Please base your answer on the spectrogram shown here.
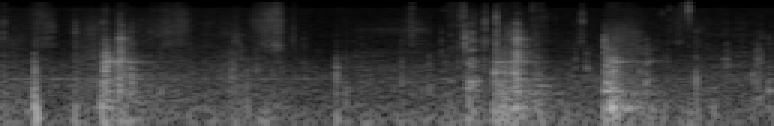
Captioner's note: wood clunking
